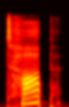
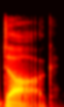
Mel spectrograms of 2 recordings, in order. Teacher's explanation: the tip of your tongue touches that little ridge right behind your top teeth. It's the exact same mouth position, but tu is a voiceless puff of air, while duh is voiced.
